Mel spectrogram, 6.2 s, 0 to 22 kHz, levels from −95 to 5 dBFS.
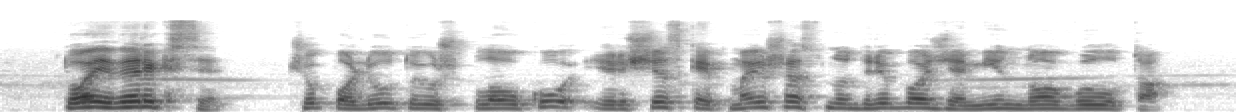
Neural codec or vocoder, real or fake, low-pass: none; real; 9.9 kHz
